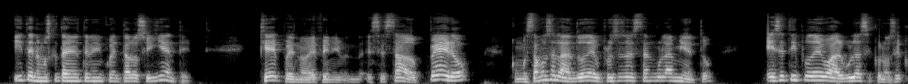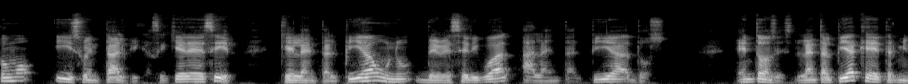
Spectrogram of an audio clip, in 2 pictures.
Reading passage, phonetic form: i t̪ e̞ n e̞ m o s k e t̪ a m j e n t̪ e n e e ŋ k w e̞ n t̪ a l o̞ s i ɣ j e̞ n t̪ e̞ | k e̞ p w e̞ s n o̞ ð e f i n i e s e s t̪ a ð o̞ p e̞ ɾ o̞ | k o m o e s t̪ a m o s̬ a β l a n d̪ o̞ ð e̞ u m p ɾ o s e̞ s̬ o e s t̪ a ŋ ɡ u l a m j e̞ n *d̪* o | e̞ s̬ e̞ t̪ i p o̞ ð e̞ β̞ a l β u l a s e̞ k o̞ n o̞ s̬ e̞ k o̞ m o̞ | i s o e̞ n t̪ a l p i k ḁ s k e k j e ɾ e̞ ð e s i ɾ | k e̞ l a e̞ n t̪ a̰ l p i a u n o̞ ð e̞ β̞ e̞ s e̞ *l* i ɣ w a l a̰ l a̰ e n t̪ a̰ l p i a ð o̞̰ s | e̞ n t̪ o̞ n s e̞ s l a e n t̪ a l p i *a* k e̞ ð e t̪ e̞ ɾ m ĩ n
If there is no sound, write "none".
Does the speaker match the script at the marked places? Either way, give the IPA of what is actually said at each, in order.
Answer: t̪, ɾ, a

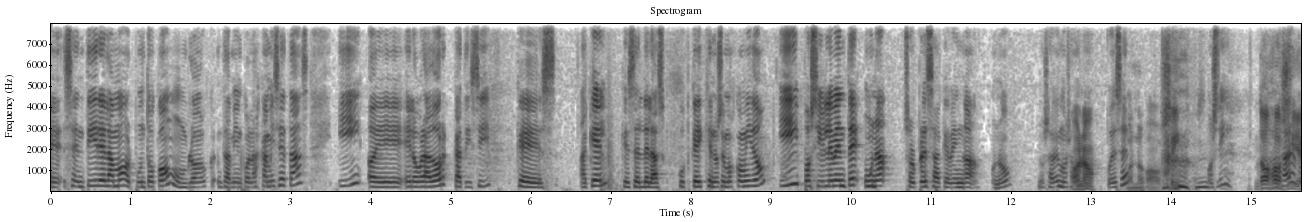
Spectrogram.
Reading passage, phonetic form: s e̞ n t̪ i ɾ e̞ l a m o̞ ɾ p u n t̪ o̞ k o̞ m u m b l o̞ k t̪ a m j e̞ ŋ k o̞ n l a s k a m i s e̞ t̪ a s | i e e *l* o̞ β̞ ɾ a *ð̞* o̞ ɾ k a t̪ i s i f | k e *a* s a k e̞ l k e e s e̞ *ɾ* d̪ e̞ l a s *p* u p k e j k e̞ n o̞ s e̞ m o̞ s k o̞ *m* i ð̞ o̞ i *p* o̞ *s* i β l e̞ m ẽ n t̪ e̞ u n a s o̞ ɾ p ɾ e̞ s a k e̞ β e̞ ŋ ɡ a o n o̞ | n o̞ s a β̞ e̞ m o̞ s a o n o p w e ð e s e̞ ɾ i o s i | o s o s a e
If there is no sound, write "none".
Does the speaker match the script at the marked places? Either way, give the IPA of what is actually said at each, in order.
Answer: l, ð̞, e, l, k, m, p, s

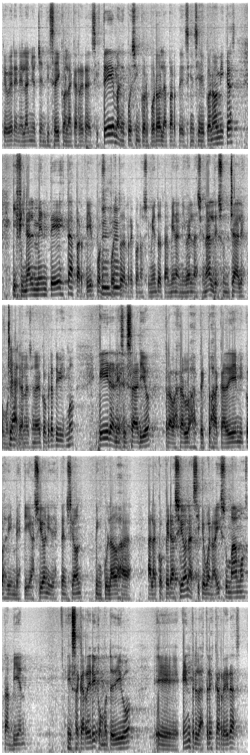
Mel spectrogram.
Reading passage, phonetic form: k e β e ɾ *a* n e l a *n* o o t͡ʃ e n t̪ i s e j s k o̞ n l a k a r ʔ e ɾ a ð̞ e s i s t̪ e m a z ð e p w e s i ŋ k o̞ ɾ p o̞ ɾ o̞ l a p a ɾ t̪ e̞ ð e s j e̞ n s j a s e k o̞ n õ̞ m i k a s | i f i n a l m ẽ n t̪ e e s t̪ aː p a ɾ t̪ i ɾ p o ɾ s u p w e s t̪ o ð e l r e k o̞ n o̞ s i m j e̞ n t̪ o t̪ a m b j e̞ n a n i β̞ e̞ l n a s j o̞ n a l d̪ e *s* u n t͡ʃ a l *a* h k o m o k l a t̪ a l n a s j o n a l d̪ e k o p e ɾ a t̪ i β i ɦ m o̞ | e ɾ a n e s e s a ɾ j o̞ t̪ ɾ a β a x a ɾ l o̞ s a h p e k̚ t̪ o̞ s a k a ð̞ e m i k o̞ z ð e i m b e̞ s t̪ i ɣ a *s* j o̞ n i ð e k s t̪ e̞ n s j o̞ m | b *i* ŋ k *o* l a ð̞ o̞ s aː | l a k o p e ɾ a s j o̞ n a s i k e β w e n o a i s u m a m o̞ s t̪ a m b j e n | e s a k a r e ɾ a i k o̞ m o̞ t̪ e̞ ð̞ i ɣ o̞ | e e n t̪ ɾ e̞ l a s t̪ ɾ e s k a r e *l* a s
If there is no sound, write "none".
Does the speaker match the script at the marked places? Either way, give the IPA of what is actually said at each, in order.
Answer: e, ɲ, s, e, s, i, u, ɾ

